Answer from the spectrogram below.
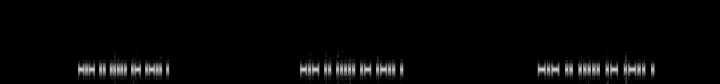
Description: Morse code, heard as a keyed tone, about 58 wpm, 700 Hz. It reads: KI5ALE KI5ALE KI5ALE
